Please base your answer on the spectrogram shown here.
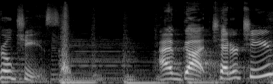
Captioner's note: upbeat music; whooshing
